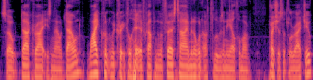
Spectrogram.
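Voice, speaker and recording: A man's voice: deep voice, steady tone, fast talker, a bit bright. A young man giving chatty, self-deprecating commentary over a recorded game as the channel's host.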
